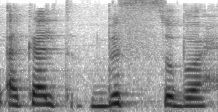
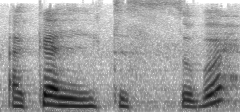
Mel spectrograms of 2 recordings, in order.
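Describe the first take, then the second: First: أكلت بالصبح said as the mistake, with a B; wrong with B; wrong version. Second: أكلت الصبح with the L swallowed into the S; sun-letter pronunciation; correct version. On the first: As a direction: show the learners' error with بالصبح. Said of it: "That would be wrong". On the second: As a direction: model the right form, الصبح without L. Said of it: "pronounce الصبح". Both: Shown as a demonstration.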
